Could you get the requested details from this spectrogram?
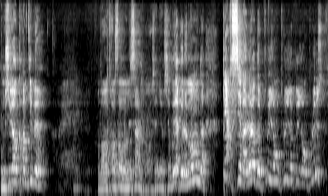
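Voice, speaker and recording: Swinging very widely in pitch, a man speaks in a high voice against audible room echo. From France, Traveller (Gitan) community. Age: 60s. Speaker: preacher. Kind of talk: sermon.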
